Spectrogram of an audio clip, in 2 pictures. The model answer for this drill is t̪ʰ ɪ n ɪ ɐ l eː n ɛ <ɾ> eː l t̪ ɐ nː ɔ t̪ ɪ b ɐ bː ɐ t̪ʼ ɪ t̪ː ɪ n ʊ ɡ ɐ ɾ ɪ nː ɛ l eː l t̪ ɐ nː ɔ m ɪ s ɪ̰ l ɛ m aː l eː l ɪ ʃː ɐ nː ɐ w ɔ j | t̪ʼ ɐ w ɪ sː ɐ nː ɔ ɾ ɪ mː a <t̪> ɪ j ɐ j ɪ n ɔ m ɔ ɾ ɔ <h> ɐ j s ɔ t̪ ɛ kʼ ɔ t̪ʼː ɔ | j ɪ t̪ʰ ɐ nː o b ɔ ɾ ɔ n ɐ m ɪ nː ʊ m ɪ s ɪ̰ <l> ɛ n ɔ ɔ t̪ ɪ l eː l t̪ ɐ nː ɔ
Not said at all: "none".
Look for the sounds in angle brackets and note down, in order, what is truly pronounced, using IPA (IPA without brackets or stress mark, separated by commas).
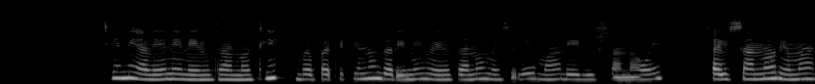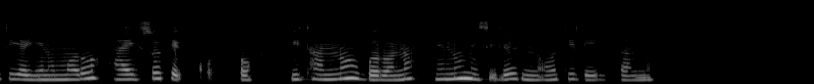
l, t̪, h, l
